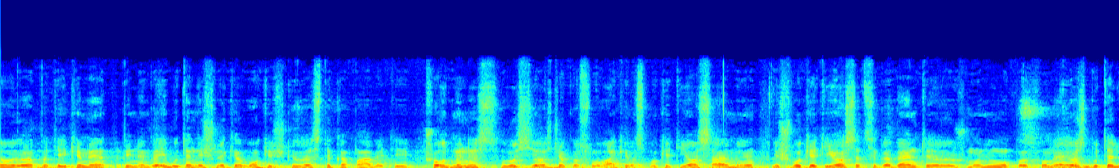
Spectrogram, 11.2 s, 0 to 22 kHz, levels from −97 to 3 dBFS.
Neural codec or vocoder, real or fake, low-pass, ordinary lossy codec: vocoder, 44.1 kHz, 128 mel bands, Pupu-Vocoder; fake; 14.4 kHz; AAC, 64 kbps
